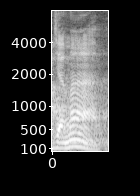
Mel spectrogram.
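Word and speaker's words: جمال: Makanya ada orang namanya Jamal, Pak Jamal. Pak Jamal. Itu seharusnya bacanya panjang. Jadi kalau Jamal. nah, seharusnya seperti itu.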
